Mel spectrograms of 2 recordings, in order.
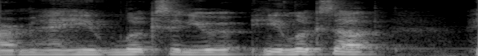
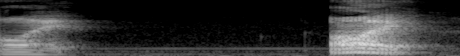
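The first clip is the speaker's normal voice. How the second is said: very loud, swooping put-on Australian accent; 2 semitones lower, 12 dB louder than usual. Voicing a character after being asked to do australian: australian accent. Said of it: "Do Australian".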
